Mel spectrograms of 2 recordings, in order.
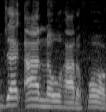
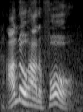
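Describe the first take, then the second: First: Slow, drawn-out Jack, I know how to fall; slow boast. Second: Louder and higher boast on know; emphatic boast. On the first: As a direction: lean back and savor each word. Repeating the boast slower. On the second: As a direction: shout the brag, hit know. Boasting about falling skills. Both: Real, not acted.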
